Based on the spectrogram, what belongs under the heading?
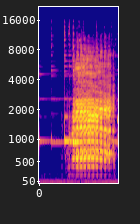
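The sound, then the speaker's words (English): A single loud, wavering sheep bleat lasting about a second, clear, with a faint steady tone humming in the background. “Somebody must be counting sheep around here. Where did those sheep go?”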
